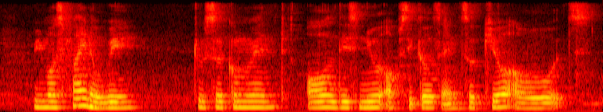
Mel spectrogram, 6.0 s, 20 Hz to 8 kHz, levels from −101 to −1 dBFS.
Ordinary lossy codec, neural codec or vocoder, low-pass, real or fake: none; none; 7.2 kHz; real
